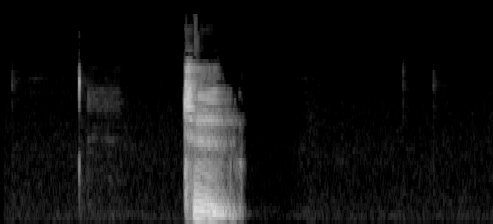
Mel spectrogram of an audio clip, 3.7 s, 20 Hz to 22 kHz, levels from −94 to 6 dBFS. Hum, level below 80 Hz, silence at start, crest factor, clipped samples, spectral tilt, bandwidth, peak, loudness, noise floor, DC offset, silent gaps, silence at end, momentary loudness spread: none; -62 dBFS; 1.4 s; 20 dB; under 0.1%; -4 dB/octave; 7.8 kHz; -2 dBFS; -14 LUFS; -79 dBFS; under 0.1%; none; 1.9 s; 24 LU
